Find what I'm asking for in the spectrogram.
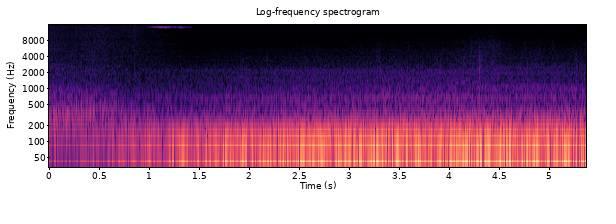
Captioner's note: car engine revving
